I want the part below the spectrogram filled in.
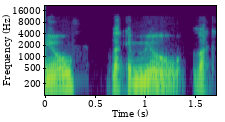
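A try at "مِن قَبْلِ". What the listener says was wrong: No, not mew. Min qabli. Don't say mew. Don't say mew. We say min, but instead of saying the noon sakin, we take the sound to our nose. Min qabli, like that.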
